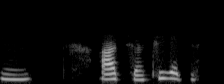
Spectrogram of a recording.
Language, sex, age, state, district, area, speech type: Bengali, female, 18-30, West Bengal, Cooch Behar, urban, conversation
